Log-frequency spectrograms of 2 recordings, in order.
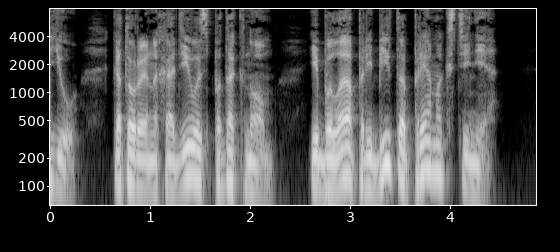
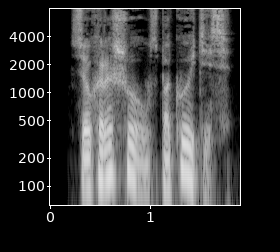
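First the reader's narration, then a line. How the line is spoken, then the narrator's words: Calm. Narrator (Russian): спокойно сказал я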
